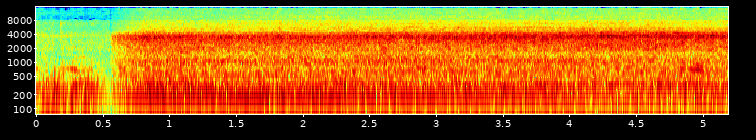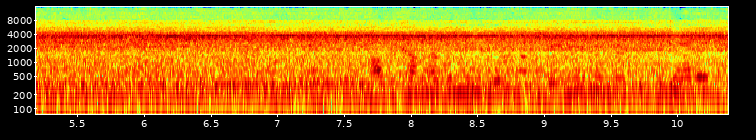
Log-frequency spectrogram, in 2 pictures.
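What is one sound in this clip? A fire engine pump drones steadily nearby.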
